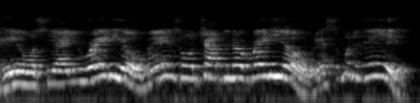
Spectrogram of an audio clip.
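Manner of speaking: high, loud sign-off call; hype announcer shout. Real, not acted. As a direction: belt the outro like a radio host.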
